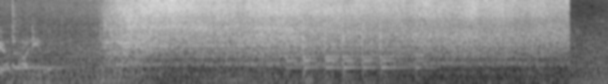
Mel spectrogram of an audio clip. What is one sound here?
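Food sizzles loudly in hot oil.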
